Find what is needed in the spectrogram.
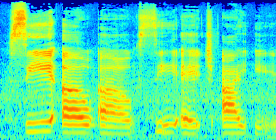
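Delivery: slow, letter by letter; deliberate, measured spelling. Real, not acted. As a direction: spell it out slowly, each letter separate. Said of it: "should I just spell it out?".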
